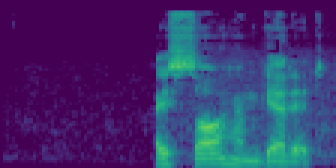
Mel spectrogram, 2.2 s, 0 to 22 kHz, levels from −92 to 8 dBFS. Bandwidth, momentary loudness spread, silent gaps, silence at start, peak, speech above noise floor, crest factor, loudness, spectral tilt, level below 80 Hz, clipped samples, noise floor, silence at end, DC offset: 16.5 kHz; 8 LU; none; 1.05 s; -4 dBFS; 55 dB; 20 dB; -19 LUFS; -2.5 dB/octave; -64 dBFS; under 0.1%; -76 dBFS; 0.1 s; under 0.1%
